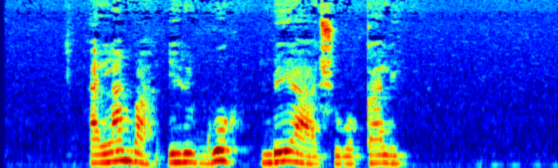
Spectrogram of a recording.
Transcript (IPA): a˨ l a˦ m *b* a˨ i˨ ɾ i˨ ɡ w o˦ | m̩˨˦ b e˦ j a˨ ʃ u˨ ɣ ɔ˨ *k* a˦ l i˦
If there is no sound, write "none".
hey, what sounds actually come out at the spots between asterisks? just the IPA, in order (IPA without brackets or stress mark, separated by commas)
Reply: b, k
